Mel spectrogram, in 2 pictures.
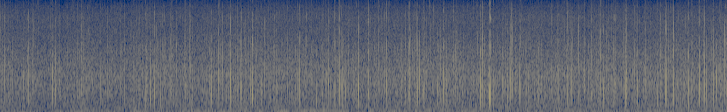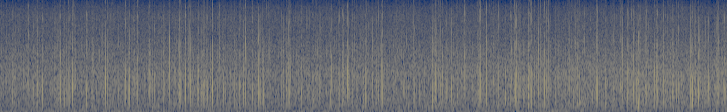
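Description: Steady rain falling, a dense spray of small drop ticks over a continuous hiss, with no pause or change.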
